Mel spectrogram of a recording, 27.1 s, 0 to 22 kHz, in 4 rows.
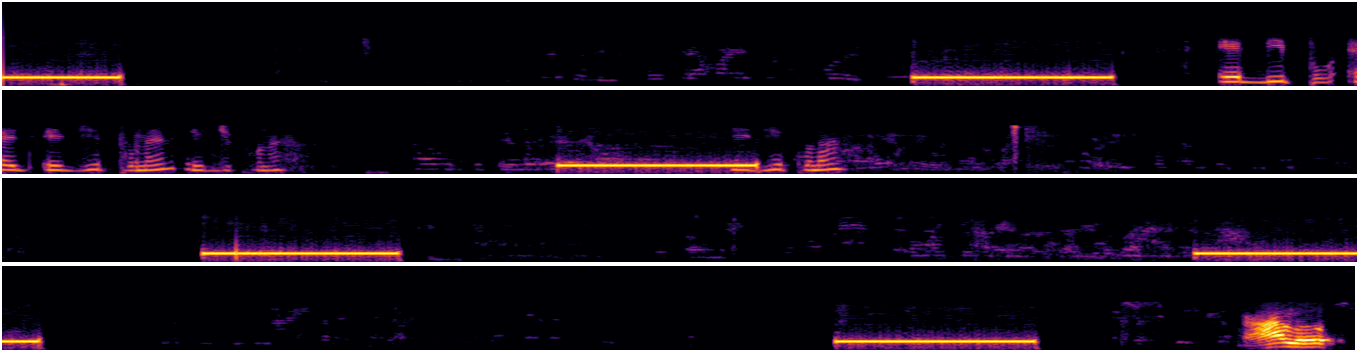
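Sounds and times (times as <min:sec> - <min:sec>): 
telephone tone after a dropped call: 0:00.0 - 0:00.6, 0:04.6 - 0:05.6, 0:09.6 - 0:10.6, 0:14.6 - 0:15.6, 0:19.5 - 0:20.5, 0:24.5 - 0:25.5
faint noise: 0:00.0 - 0:27.0
speech: 0:06.1 - 0:08.4, 0:10.4 - 0:11.1, 0:26.5 - 0:27.0.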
